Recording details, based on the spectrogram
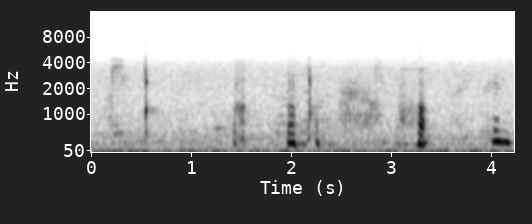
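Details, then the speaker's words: Four-day-old baby boy having a prolonged fit of hiccups, with several short abrupt catches of breath among quiet room sounds and adult voices; newborn hiccups. "You're having the most serious hiccup fit ever."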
